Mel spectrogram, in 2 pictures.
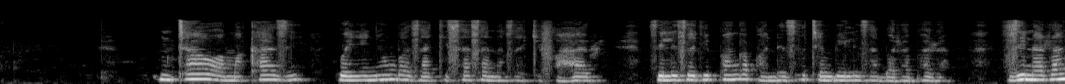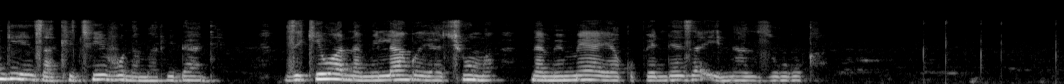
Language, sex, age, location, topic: Swahili, female, 36-49, Nairobi, finance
